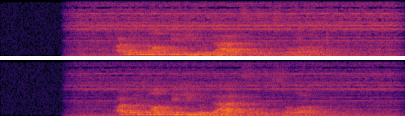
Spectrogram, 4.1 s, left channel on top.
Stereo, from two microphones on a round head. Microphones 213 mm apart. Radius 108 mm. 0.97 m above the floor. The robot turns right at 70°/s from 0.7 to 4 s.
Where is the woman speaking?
65° left, 1.7 m; by 3.2 s 150° right, 1.7 m.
